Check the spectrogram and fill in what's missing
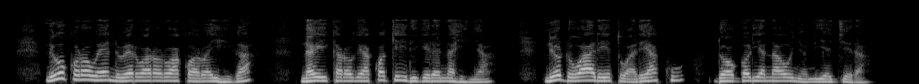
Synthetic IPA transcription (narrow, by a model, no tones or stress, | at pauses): neɣokɔɾwɔwɛnewɛɾwaɾɔɾwakwaɾwaiɦiɣa | naɣeikaɾɔɣeakwakeiɾiɣeɾɛnaɦiɲa | neodowaːɾetwaɾeaku | dɔːɡɔɾianaoɲɔniɛd͡ʒeɾa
